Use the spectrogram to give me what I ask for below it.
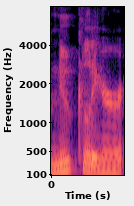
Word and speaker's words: nuclear: Right, and I tell people, I say, if you want to learn how to say the word nuclear correctly, just say 2 words. Say new, clear, just really fast.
